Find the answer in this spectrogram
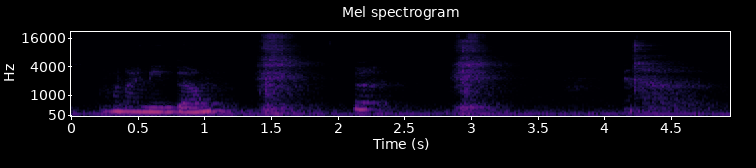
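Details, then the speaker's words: Female with an uncontrollable sneezing fit after holding back sneezes on the phone: voiced in-breath then three harsh, loud, explosive sneezes in quick succession: sneezing. "Bless me. Why are these so strong? I still have to sneeze."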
